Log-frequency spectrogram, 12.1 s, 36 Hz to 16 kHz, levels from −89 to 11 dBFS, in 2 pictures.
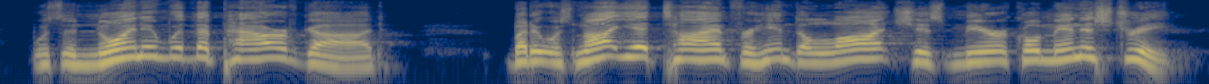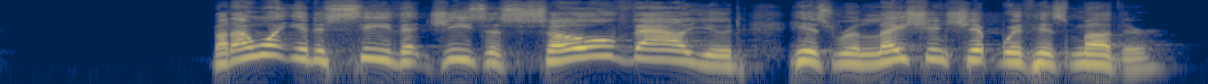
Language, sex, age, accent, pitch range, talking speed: English, male, 40-59, American, 140-195 Hz, 175 wpm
